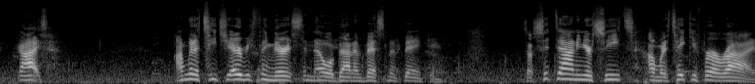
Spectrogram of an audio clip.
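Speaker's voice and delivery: put-on, imitated mad-genius man's voice. Speaker impersonates a man he calls a mad genius: Murphy impression. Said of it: "I think I can do a pretty good impression of, of him".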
